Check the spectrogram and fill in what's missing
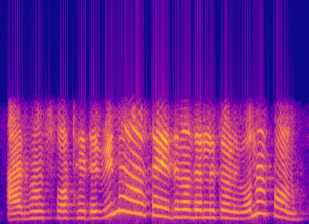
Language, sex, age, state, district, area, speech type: Odia, female, 30-45, Odisha, Kendujhar, urban, conversation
